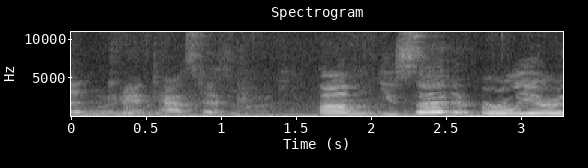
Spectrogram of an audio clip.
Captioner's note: speaking in foreign language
